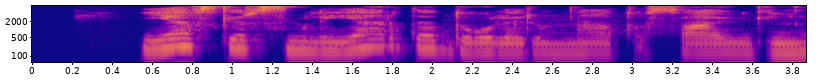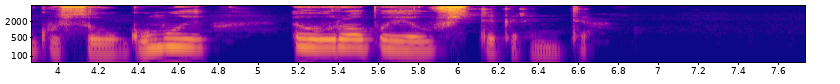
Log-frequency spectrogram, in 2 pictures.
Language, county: Lithuanian, Klaipėda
